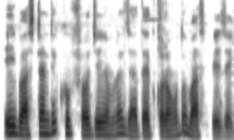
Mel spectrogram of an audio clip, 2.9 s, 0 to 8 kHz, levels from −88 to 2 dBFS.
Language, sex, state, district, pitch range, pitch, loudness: Bengali, male, West Bengal, Jalpaiguri, 120-155 Hz, 135 Hz, -17 LUFS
